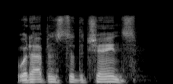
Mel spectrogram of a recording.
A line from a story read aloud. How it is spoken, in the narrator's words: I asked in a casual tone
